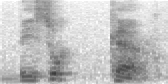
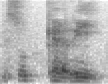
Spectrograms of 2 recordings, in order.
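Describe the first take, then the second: First: The word ends on a bare consonant. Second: The word ends with an added vowel sound. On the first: "try to just stop with uh, imaginary سكون" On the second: "That's the complete pronunciation"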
